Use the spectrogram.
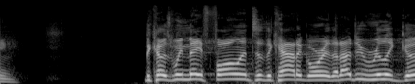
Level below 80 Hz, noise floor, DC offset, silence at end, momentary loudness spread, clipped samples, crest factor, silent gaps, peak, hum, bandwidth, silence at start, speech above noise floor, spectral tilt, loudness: -58 dBFS; -77 dBFS; under 0.1%; 0 s; 4 LU; under 0.1%; 16 dB; none; -4 dBFS; none; 16.5 kHz; 0 s; 58 dB; -4.5 dB/octave; -19 LUFS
